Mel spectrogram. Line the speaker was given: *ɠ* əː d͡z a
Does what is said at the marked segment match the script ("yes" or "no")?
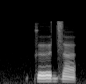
no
